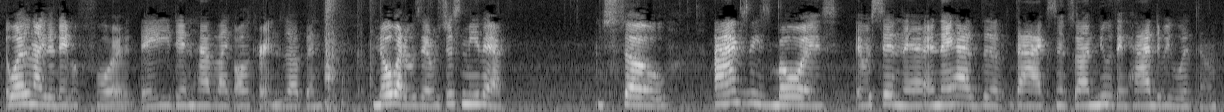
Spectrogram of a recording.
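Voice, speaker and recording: A teenage girl telling an excited vlog story, breathless and full of "I was like", acting out quotes. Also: medium pitch, normal speed, slight background noise. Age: teens. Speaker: vlogger.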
